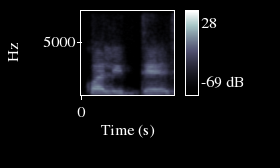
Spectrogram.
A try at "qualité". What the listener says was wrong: Pas qualité, mais qualité. Qualité, oui. Qualité. QU, c'est K, comme c'est pas question, c'est question, question. En anglais, ou, question, mais en français, que, question, question, qualité, qualité.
